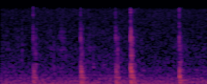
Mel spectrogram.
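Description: Faint clicks of a stylus tapping on a pen tablet or screen during handwriting: about five short, irregular ticks, the loudest a little past the middle.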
